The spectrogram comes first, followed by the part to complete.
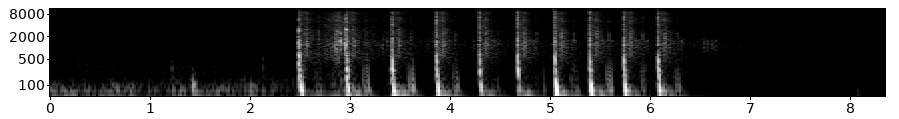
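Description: Feather Industries AT9 9mm carbine fired about ten times in quick succession, roughly two to three shots a second, starting a couple of seconds in.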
